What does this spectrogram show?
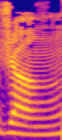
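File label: "reng", third tone, Mandarin Chinese pinyin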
